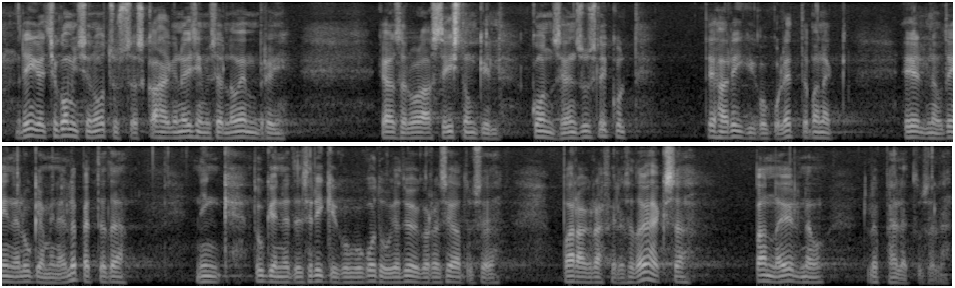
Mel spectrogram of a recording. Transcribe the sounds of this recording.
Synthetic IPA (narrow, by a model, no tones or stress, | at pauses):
riːɡ̥iɑt̪sɑko̞misjo̞no̞t̪sust̪ɑskɑɦekymnees̬imese̞lno̞ve̞mbri | kæːsɑlolɑːst̪eist̪uŋɡilko̞nse̞nsuslikːult̪ː | e̞ɦɑɾiːɡ̥iko̞ɡ̥ule̞t̪ːe̞pɑne̞kːˑ | e̞ːlne̞wt̪e̞jne̞luɡe̞minelɤpːˑe̞t̪ːˑɑd̪̥ɑ | niŋɡ̥t̪uɡined̪̥e̞sriːɡiko̞ɡ̥uko̞d̪̥ujɑt̪ø̞ːko̞rːɑse̞ɑd̪use̞ | pɑɾɑɡ̥rɑfiles̬ɑd̪ɑyɦe̞ksɑ | pɑnːɑe̞ːlnewlɤpːhæːle̞t̪ːˑusḛle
